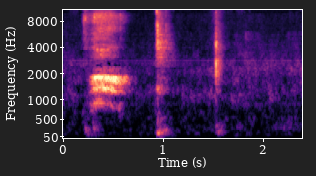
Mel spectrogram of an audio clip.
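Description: Two sharp computer-keyboard keystrokes about a second and a second and a half in, as code is typed. Just before them comes the loudest sound: a single harsh call about half a second long, from outside the keyboard's sound.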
